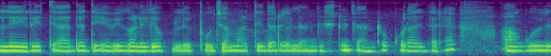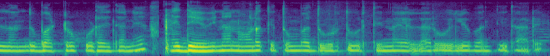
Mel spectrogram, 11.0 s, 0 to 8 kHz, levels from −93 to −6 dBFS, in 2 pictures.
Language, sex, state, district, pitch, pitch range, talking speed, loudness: Kannada, female, Karnataka, Shimoga, 195 Hz, 190-200 Hz, 75 wpm, -23 LUFS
